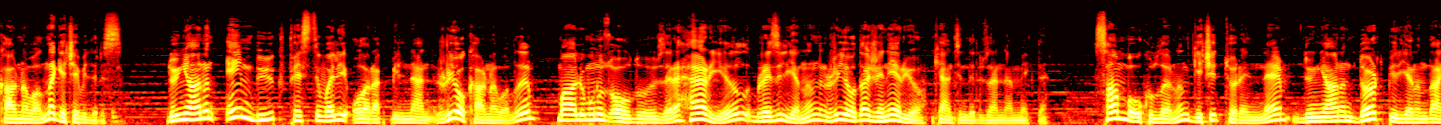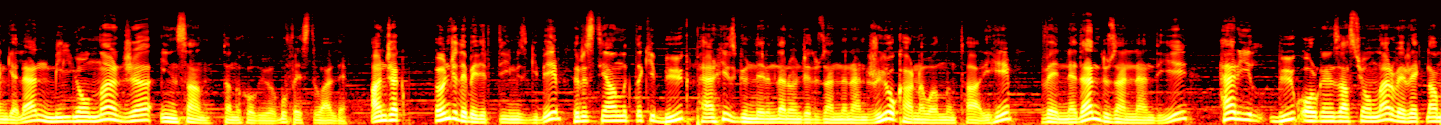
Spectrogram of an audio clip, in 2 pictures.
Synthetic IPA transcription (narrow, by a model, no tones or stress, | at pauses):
kʰaɾnavalˠɯnaɟe̞t͡ʃʰe̞bilʲiɾiz̥ | d̪ynjaːnɯnænbyjycfɛst̪ʰivalʲiʔo̞lˠaɾak̚bilʲinæ̰nɾijo̞kʰaɾnava̰lˠɯ | maːlʲumunuzo̞lˠd̪uːyze̞ɾɛhæɾjɯlˠbɾezilʲjanɯnɾijo̞d̪aʒe̞neɾijo̞cʰænt̪ʰind̪ɛd̪yzæ̰nlʲæ̰nmɛct̪ʰɛ̰ | sambookʰulˠːaɾɯnɯnɟe̞t͡ʃʰit̪ʰːø̞ɾeninɛd̪ynjaːnɯnd̪øɾt̪̚biɾjanɯnd̪anɟe̞lʲænmilʲjo̞nlˠaɾd͡ʒainsant̪ʰanɯkʰo̞lˠujo̞̰ɾbufɛst̪ʰiva̰lʲd̪ɛ̰ | and͡ʒak | ø̞nd͡ʒɛd̪ɛbe̞lʲiɾt̪ːiːmizɟibihɯɾist̪ʰijanlˠɯkt̪acʰibyjycpʰæɾɦizɟynlʲe̞ɾind̪ænø̞nd͡ʒɛd̪yzænlʲe̞nænɾijo̞kʰaɾnavalˠɯnɯnt̪ʰa̰ːɾiɦi | vɛne̞d̪ænd̪yzænlʲæ̰nd̪iːi | hæɾjɯlˠbyjyco̞ɾɡanizasjo̞nlˠaɾvɛɾɛclʲam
